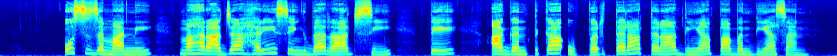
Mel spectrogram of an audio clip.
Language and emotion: Punjabi, neutral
